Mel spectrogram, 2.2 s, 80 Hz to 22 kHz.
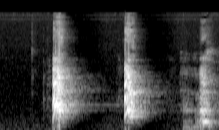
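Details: Two abrupt, forceful barks from a Samoyed at 6:00 a.m., spaced under a second apart, followed by a softer, shorter third bark; nothing else audible in the quiet room.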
